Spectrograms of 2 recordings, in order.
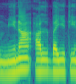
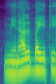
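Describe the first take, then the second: First: The article is said apart from the first word. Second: The article is joined onto the first word. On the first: The speaker calls it wrong. "मीना अल बैती नहीं है" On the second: The speaker calls it right. "बल्कि मिनल बैती है"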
